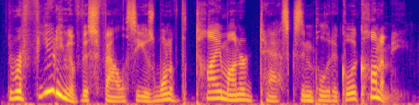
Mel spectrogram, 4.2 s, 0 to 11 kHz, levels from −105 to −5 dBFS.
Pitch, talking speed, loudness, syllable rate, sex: 175 Hz, 215 wpm, -19 LUFS, 7.2 syllables/s, male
